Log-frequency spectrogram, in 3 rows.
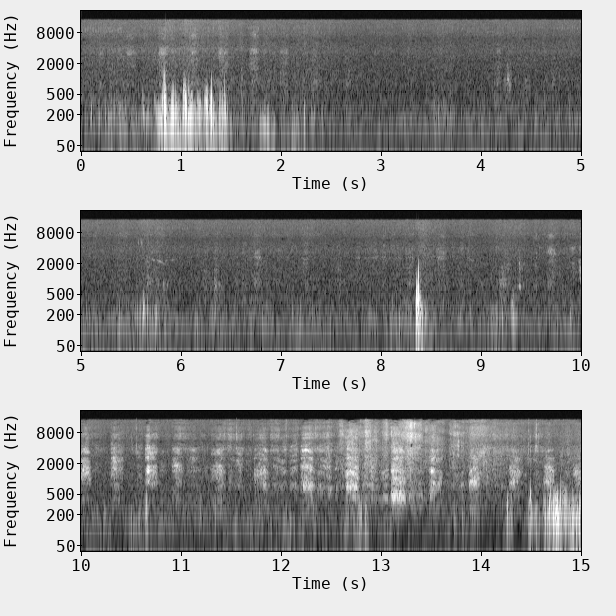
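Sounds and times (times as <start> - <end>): dog panting: 6.6 - 15.0.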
